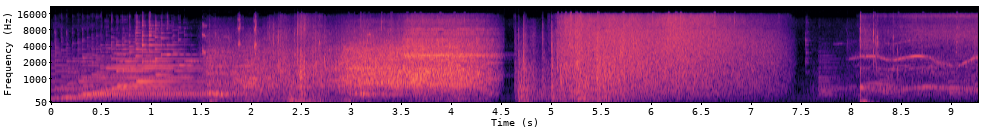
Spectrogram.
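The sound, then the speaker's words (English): A quick run of canned sound effects played on a sound effects machine: a rising, springy tonal sweep, then loud whooshing crashes like surf, another noisy burst, and a warbling electronic tone at the end. “Yep, I bought a sound effects machine.”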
